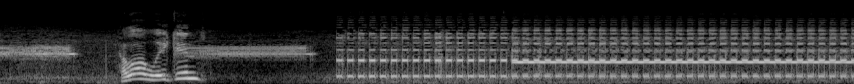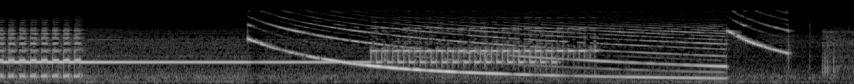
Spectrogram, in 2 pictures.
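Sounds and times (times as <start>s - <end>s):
pulsing multi-tone alarm: 2.1s - 16.5s
steady high alarm tone: 2.2s - 16.5s
electronic tone sliding downward: 2.7s - 16.5s
pulsing buzz: 3.4s - 12.6s.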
